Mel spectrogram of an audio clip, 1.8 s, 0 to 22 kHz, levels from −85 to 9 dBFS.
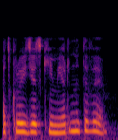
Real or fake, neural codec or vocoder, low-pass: real; none; 7.2 kHz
